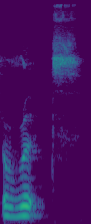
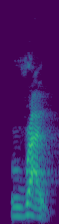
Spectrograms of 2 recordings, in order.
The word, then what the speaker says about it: route: the missing word is roots the singular version being root so in British English we say root root but in American English we say route what's this in British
